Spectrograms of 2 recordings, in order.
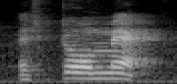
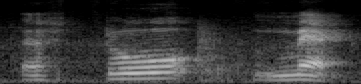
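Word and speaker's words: stomach: अगर CH कौ का उच्चारण दे तो ES जोड़ने की जरूरत नहीं है, केवल और केवल S जोड़ेंगे। क्या जोड़ेंगे, केवल S जोड़ेंगे। जैसे स्टोमैक, स्टोमैक, यहां देखिए CH किसका उच्चारण दे रहा है, कौ का,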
